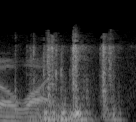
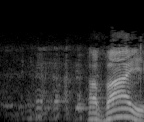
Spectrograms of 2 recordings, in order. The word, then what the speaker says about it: Hawaii: Havaii. Hawaii. What's the difference? A lot of difference. One is pronounced vit and the other with a w.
